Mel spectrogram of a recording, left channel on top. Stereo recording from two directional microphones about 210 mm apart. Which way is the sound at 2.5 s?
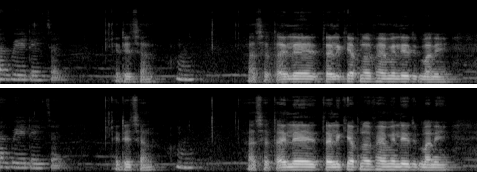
50° right (ahead or behind).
